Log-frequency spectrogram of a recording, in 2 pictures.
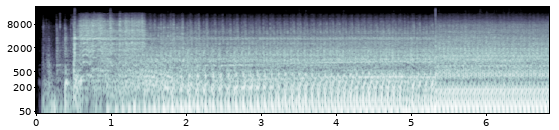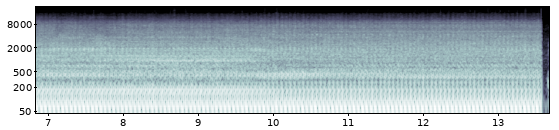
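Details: John Deere 316 riding mower with Onan B43 twin, started right after a yearly oil change: it cranks briefly, catches at once and settles into a steady, even idle with no knocks or misses. Normal start and idle.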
